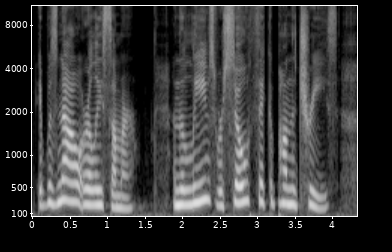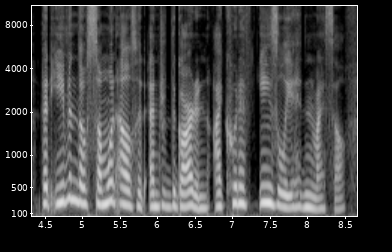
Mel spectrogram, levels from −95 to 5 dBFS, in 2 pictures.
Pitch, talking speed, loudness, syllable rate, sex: 230 Hz, 210 wpm, -17 LUFS, 6.0 syllables/s, female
